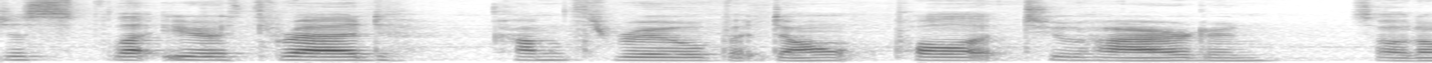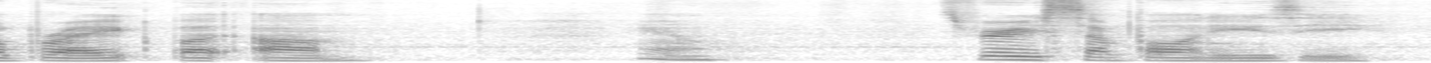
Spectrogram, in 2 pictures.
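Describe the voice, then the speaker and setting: Pitched very deep and low, a woman talks at a fairly slow pace with long, frequent pauses, big swings in loudness and ordinary pitch variation. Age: 60s. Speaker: crafts YouTuber. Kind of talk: tutorial. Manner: casual, hesitant with fillers.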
